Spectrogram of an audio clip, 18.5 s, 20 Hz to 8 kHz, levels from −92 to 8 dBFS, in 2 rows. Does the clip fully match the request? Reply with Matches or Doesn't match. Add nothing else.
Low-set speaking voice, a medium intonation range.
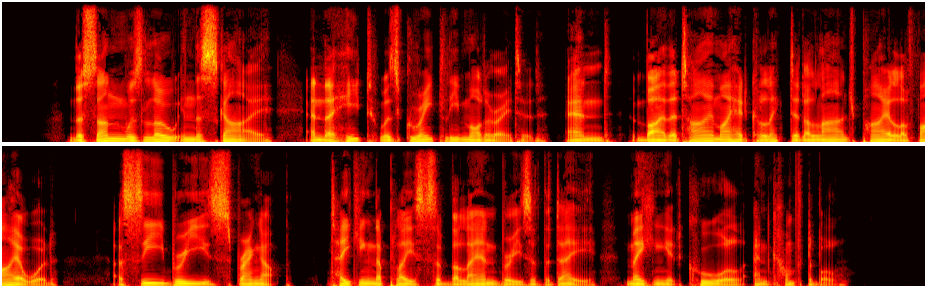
Matches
